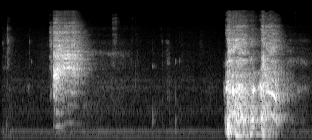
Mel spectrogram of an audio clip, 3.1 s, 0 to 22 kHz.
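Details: Voluntary coughs by two people at 2 a.m.: two separate bursts, the first light and airy, the second louder and double-pulsed, in a quiet room.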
